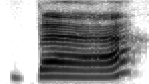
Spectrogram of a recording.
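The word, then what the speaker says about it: ب: And then the next letter is ba. Ba. Ba will be pronounced by the inner wet part of your two lips when it will be going to join. So you have to pronounce ba.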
